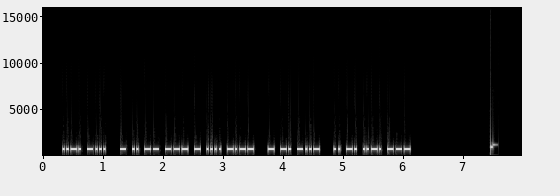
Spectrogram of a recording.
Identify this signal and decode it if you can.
Morse code, heard as a keyed tone, about 36 wpm, 700 Hz. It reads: FB TIMOTHY TNX INFO
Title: K1USN SST QSO Practice 35wpm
